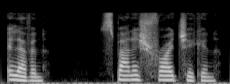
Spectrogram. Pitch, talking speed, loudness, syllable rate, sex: 190 Hz, 80 wpm, -16 LUFS, 5.2 syllables/s, female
